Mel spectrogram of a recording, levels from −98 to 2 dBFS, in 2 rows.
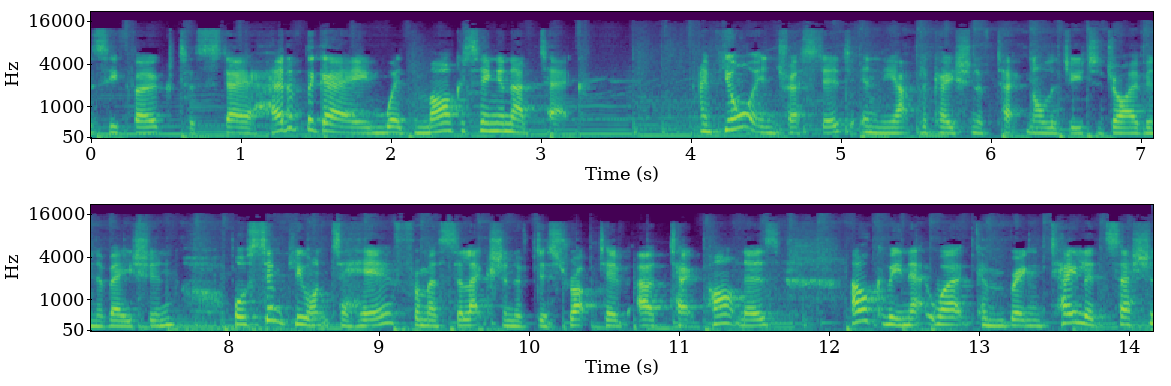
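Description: No technical faults can be heard anywhere in this audio, and the signal holds steady and continuous throughout.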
